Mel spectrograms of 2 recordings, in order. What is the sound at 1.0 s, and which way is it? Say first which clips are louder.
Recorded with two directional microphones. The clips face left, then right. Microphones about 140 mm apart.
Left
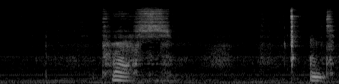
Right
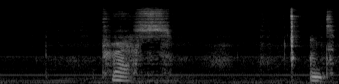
Speech: even; 30° left (ahead or behind).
